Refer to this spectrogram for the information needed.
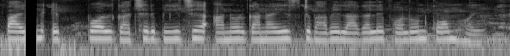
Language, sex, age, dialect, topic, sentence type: Bengali, female, 18-24, Rajbangshi, agriculture, question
